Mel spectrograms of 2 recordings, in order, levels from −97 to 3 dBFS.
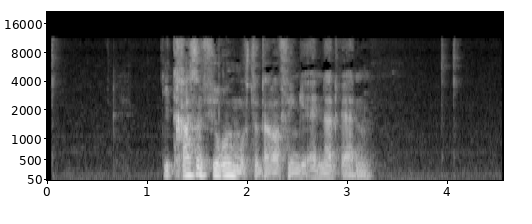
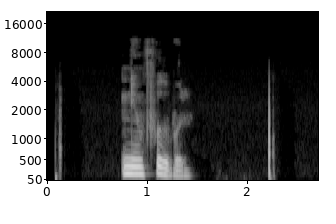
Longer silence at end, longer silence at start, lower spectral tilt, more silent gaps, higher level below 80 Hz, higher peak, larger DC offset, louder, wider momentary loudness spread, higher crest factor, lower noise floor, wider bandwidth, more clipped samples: about the same, 1.3 s vs 1.3 s; first, 1.15 s vs 0.75 s; second, -5.5 dB/octave vs -9 dB/octave; neither; first, -46 dBFS vs -60 dBFS; about the same, -2 dBFS vs -4 dBFS; neither; first, -19 LUFS vs -22 LUFS; second, 12 LU vs 16 LU; about the same, 20 dB vs 20 dB; second, -58 dBFS vs -78 dBFS; about the same, 11.5 kHz vs 11 kHz; neither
